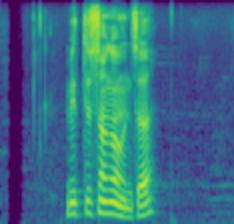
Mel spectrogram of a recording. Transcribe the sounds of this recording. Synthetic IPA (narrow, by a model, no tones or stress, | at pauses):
mrit̪jusʌŋɡʌɦunt͡sʰʌ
